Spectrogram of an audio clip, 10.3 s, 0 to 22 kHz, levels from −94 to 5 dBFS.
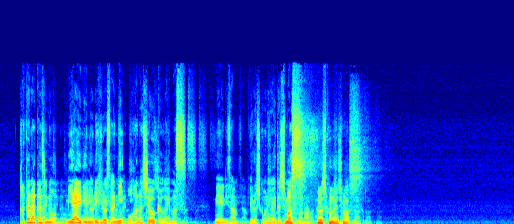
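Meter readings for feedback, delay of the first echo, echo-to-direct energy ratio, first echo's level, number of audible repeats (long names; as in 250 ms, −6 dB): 32%, 221 ms, −16.5 dB, −17.0 dB, 2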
